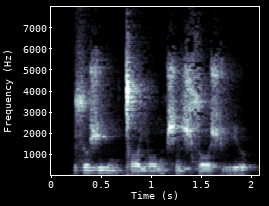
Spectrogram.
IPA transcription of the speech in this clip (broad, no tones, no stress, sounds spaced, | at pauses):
z ʊ ʒ j i m ǀ ɒ j ɔ m ʃ ə̃ ʒ z ɔ ʃ rʲ ʊ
